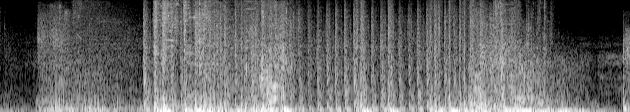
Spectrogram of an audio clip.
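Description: Video game gunfire comes in dense automatic bursts and rapid shots, loud and continuous for several seconds with brief gaps, the crackling volleys sounding close and overlapping.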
